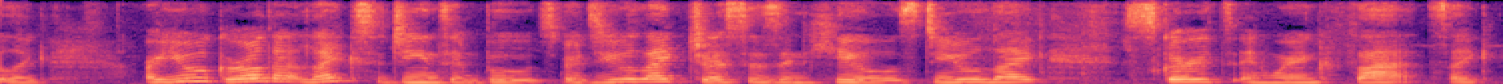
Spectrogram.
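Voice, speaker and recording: Casual beauty vlogger, young woman, fairly high, fry-heavy voice, a bit hoarse from a sore throat. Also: dark tone. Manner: chatty, sprinkles in lots of "like". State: sore throat, losing her voice. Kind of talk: casual chat to camera.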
